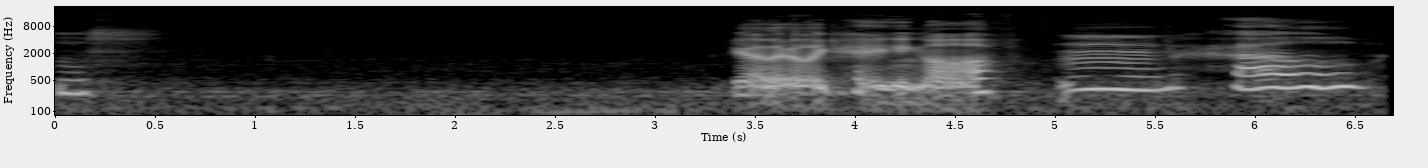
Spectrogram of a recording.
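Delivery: soft, half-whispered talk through loose temporary teeth; keeping the voice down, mouth sore after surgery; hushed, barely talking. Real, not acted. Teeth falling out, can barely talk.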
